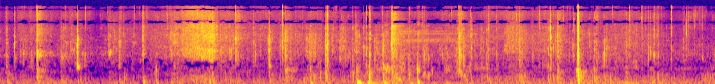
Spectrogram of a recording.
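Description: Bernese mountain dog chewing a dried tendon chew: irregular crunches and sharp cracks as it bites down, with a short hiss about two seconds in.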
